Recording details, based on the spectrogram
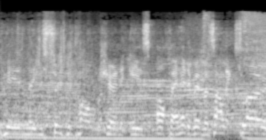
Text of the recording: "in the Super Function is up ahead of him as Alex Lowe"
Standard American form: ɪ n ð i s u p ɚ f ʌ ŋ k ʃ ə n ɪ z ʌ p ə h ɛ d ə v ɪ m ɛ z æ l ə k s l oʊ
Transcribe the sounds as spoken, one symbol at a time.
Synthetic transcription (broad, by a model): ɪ n ð i s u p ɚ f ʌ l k ʃ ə n ɪ z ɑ f ə h ɛ d ə v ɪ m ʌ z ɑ l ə k s l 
